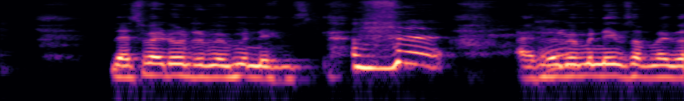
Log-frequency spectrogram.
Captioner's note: laughs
